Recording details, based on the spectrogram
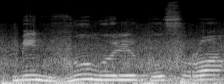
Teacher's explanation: منہم الکفر، نون ساکن کے بعد حروف ہلکی میں سے ہا ہے تو نون ساکن کو ہم ظاہر کر کے پڑھیں گے، بغیر غننے کے پڑھیں گے.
